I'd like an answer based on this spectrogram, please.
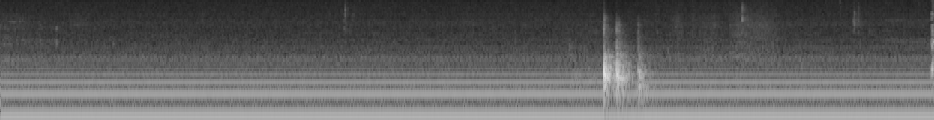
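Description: Steady low electrical hum, with a short knock about six seconds in as a glass mason-jar mug is set down on a wooden table.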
